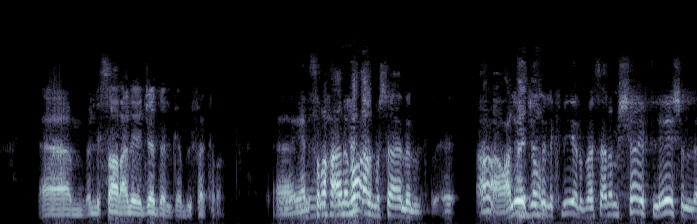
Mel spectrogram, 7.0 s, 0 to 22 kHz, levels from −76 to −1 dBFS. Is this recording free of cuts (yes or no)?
yes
